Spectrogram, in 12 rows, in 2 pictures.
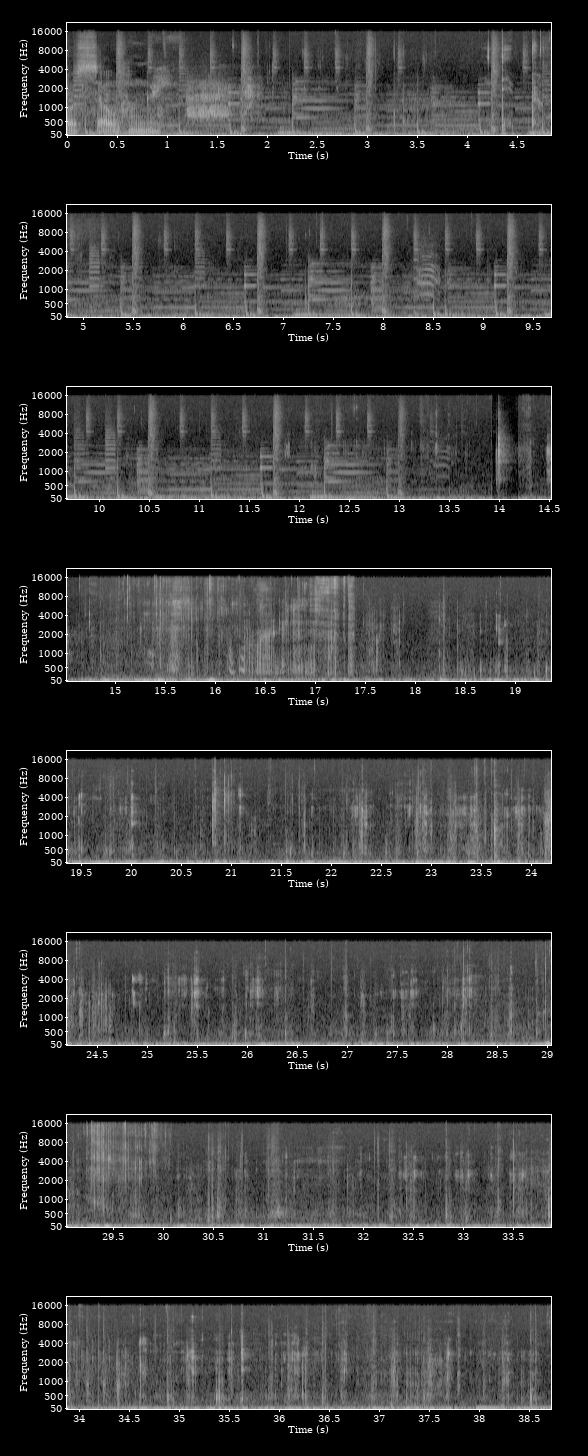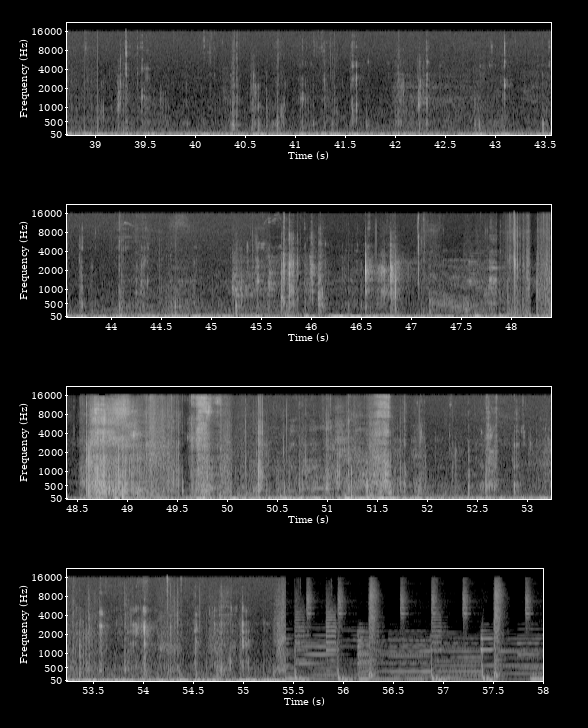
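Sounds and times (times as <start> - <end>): crunching fried chicken: 14.2 - 55.5.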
